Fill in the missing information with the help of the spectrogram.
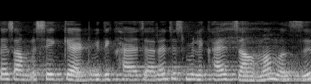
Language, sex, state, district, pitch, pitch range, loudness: Hindi, female, Chhattisgarh, Raigarh, 225 Hz, 210-235 Hz, -16 LUFS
